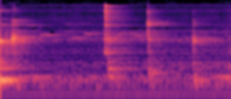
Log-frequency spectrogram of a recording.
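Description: A brief vocal sound at the start, then three sharp ticks about half a second apart.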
